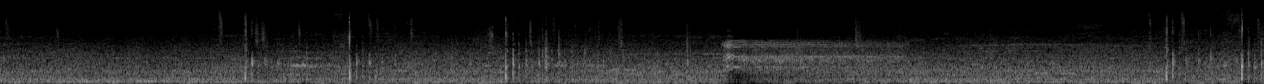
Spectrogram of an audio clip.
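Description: Tennis rally: racket strikes on the ball, several sharp hits a second or so apart, the loudest about three and a half seconds in, over steady stadium background noise.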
